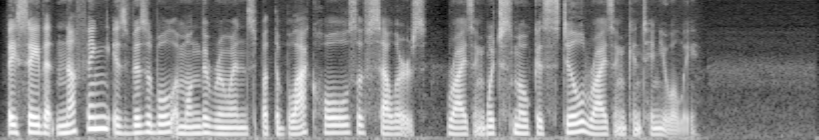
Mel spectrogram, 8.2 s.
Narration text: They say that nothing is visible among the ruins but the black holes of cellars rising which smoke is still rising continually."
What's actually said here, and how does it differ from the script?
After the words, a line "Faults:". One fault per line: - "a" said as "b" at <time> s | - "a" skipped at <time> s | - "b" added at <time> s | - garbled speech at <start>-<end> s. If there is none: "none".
They say that nothing is visible among the ruins but the black holes of cellars rising which smoke is still rising continually."
Faults:
none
